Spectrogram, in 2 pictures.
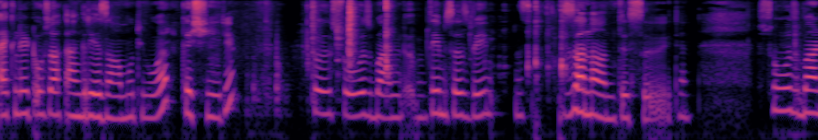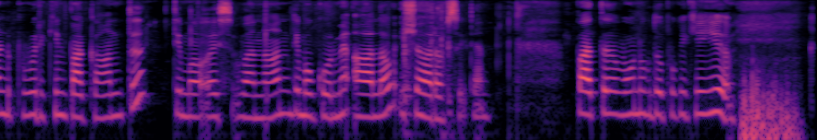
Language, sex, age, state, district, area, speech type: Kashmiri, female, 30-45, Jammu and Kashmir, Bandipora, rural, spontaneous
